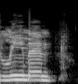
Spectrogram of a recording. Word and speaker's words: Lehman: Ari Lehman rhymes with demon, and I'm very happy to be unmasked.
